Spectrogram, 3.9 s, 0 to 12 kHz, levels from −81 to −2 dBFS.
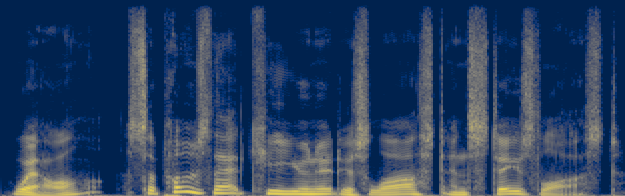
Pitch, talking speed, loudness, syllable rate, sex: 150 Hz, 155 wpm, -17 LUFS, 3.6 syllables/s, male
